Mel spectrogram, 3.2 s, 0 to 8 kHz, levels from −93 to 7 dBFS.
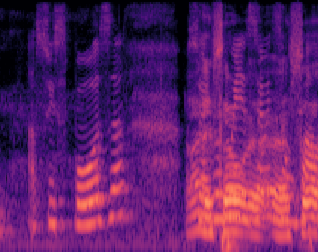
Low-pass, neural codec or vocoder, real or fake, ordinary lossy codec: none; none; real; none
